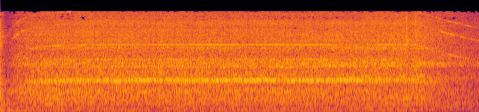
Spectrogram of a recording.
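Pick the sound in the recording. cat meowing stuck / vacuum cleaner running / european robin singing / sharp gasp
vacuum cleaner running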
